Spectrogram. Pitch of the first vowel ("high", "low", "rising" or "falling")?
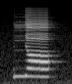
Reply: high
